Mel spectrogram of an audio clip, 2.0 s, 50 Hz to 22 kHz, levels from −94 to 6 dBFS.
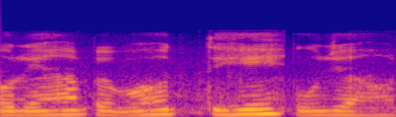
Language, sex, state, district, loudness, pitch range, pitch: Hindi, male, Bihar, Bhagalpur, -17 LUFS, 130-150 Hz, 135 Hz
